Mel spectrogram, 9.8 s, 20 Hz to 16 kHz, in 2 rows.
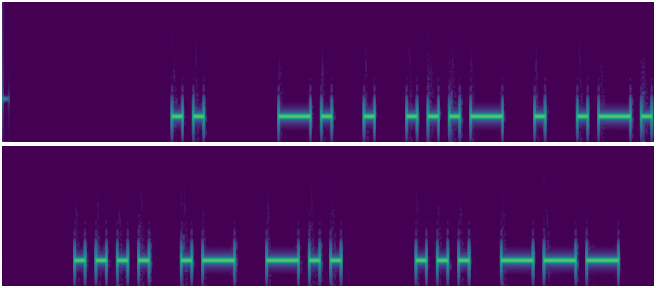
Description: Morse code, heard as a keyed tone, about 15 wpm, 700 Hz. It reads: I NEVER HAD SO
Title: Sentences from Top 1000 Words - Review Part 4 - 15wpm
